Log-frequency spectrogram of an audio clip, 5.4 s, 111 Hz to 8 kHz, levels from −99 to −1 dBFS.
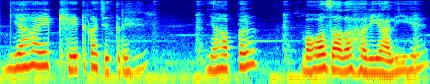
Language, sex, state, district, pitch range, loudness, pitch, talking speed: Hindi, female, Maharashtra, Chandrapur, 200-245 Hz, -19 LUFS, 225 Hz, 135 wpm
